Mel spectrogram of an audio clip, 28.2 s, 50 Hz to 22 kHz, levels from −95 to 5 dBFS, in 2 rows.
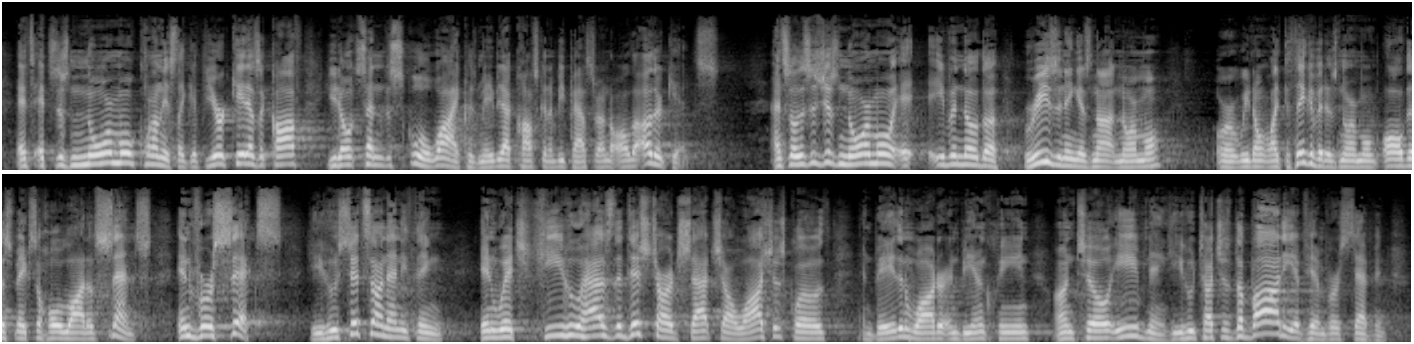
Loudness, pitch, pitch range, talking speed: -16 LUFS, 160 Hz, 145-200 Hz, 220 wpm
